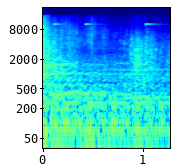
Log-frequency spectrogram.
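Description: Chris fires a gun in the Resident Evil Remake on GameCube, a dense burst of loud booming shots packed together over heavy game noise.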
